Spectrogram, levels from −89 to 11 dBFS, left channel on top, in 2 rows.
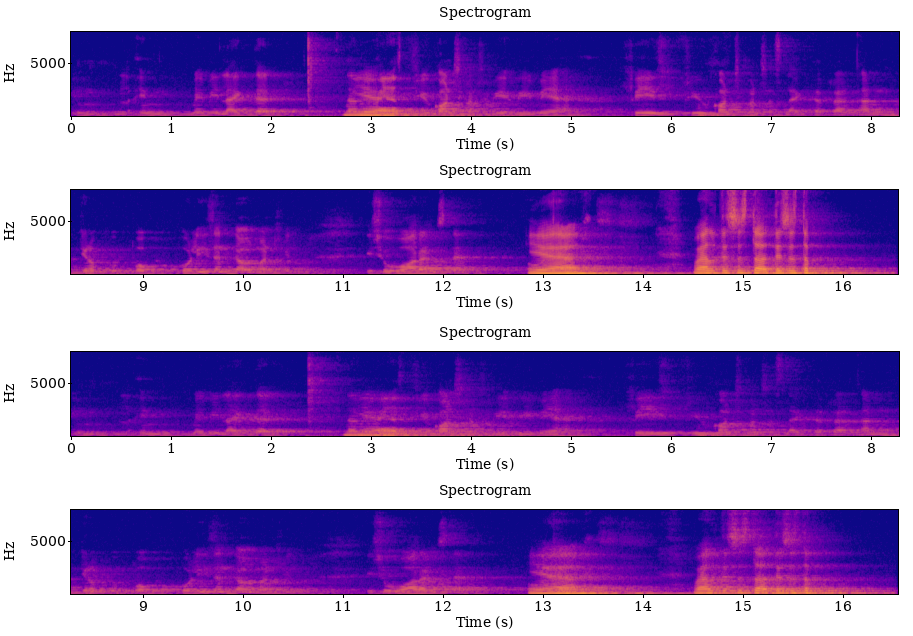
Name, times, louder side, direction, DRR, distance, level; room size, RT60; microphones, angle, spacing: voice 1, 0.1-5.3 5.6-9.1 9.4-10.6 10.8-12.3 12.8-14.0, left 2 dB, 55° left, 4 dB, 0.9 m, -40 dB
voice 2, 2.7-3.3 12.9-13.4 14.5-15.7, left 4 dB, 90° left, 11 dB, 0.5 m, -22 dB
11.5 x 11.5 x 2.9 m, 2.2 s
head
